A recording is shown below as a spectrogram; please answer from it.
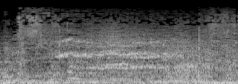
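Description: Vehicle tires squealing in a skid: a wavering high screech that starts about half a second in and lasts just over a second, over a steady low rumble.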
